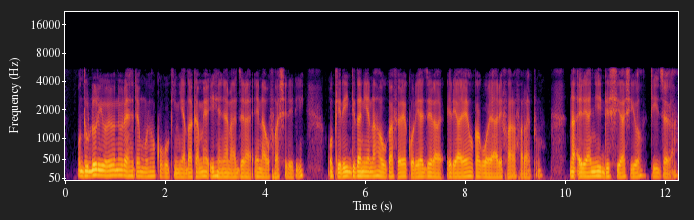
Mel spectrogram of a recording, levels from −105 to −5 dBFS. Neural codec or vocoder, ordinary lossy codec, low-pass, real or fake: codec, 16 kHz, 4 kbps, FunCodec, trained on LibriTTS, 50 frames a second; none; 5.4 kHz; fake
